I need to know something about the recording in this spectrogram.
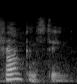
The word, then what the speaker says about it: Frankenstein: Frankenstein. You're putting me on? No, it's pronounced Frankenstein.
